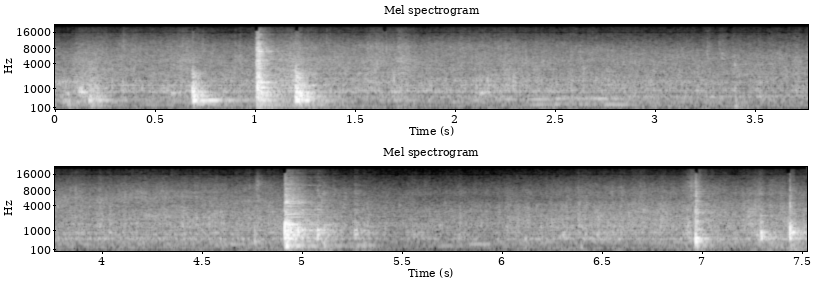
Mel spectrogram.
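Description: Boiled potato pieces and paneer go into a pot of vegetable biryani and are stirred in, giving a low steady hiss broken by a few sharp spoon clinks and scrapes against the pot, with no one talking.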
